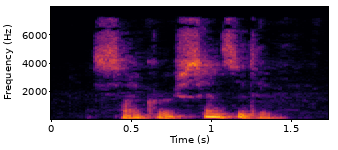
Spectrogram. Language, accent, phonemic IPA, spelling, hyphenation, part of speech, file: English, Southern England, /ˌsaɪkɹə(ʊ)ˈsɛnsɪtɪv/, psychrosensitive, psy‧chro‧sen‧sit‧ive, adjective, LL-Q1860 (eng)-psychrosensitive.wav
- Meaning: Sensitive to the cold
